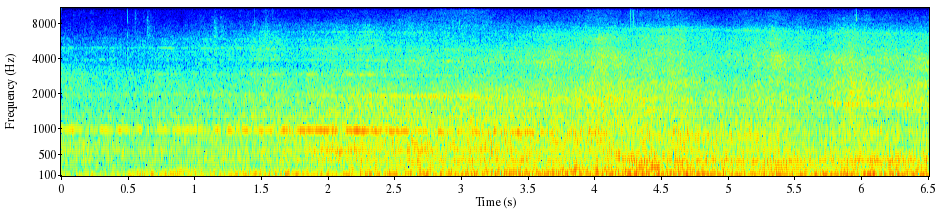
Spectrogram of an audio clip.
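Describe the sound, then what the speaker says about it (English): Aer Lingus A320neo jet taxiing at London Heathrow, a steady loud engine roar with a faint whine, continuous and slowly swelling, with no talking. "Now the Aer Lingus jet finally on the move. The A320neo off to Shannon."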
